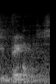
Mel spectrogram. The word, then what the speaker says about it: ubiquitous: Ubiquitous. Yeah. 4 syllables. 4 syllables!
